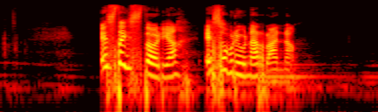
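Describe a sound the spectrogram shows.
A young woman speaks brightly and with animation, close by.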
